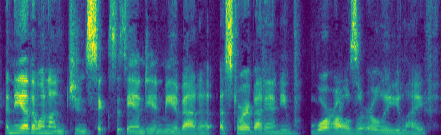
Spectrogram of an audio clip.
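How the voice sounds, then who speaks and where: A woman's voice: deep voice, flat delivery, fast, a little mellow. A woman talking casually as a producer guest in an interview. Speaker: podcast guest, table read producer. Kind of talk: casual chat.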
